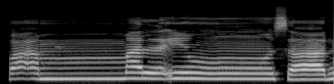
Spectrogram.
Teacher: انسان نون ساکن کے بعد سین آ رہا ہے، یہاں پہ اخفا ہو رہا ہے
